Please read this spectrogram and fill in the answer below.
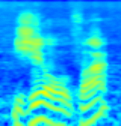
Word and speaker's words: Jeová: Na pronúncia Jeová ou Iavé, ou qualquer outra pronúncia segundo uma língua qualquer, é o que estavam querendo dizer.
